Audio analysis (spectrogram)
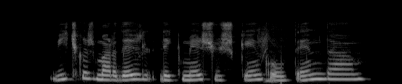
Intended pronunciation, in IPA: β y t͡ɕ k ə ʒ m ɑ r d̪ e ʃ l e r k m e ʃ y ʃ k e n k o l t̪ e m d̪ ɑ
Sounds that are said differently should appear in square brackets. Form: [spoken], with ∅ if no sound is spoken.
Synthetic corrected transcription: β [i] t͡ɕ k ə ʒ m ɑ r d̪ e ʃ l e [∅] k m e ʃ y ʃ k e n k o l t̪ e m d̪ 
